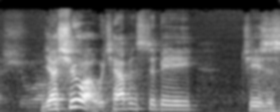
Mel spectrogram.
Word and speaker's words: Yeshua: mean yes and what how do you pronounce it Yeshua which happens to be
